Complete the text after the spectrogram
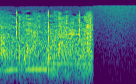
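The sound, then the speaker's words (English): Dense, steady applause from an audience, a broad burst of many hands clapping at once that holds for about a second and then cuts off abruptly into near silence. “Once again, clap it up, clap it up.”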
